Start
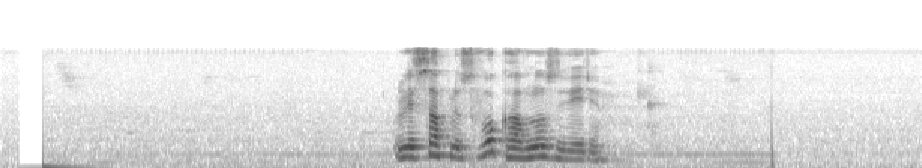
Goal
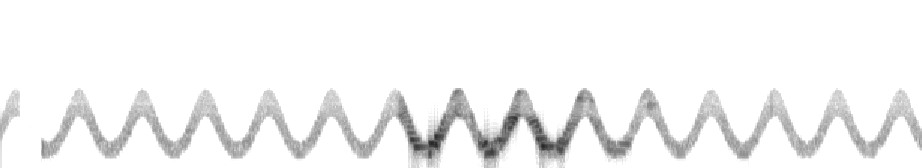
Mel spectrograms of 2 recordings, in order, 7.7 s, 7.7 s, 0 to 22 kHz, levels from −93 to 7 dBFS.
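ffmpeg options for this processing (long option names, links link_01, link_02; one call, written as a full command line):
ffmpeg -i in.wav -filter_complex "[0:a]bandreject=frequency=2000:width=23,crystalizer=i=9:c=0,equalizer=frequency=125:width_type=o:width=1:gain=-12,equalizer=frequency=250:width_type=o:width=1:gain=8,equalizer=frequency=500:width_type=o:width=1:gain=10,equalizer=frequency=1000:width_type=o:width=1:gain=9,equalizer=frequency=2000:width_type=o:width=1:gain=-4,equalizer=frequency=4000:width_type=o:width=1:gain=-4,asplit=2[link_01][link_02];[link_02]aecho=0:1:403:0.119[link_03];[link_01][link_03]amix=inputs=2:normalize=0,afftfilt=real='re*between(b*sr/1024,330*pow(2000/330,0.5+0.5*sin(2*PI*1.9*pts/sr))/1.41,330*pow(2000/330,0.5+0.5*sin(2*PI*1.9*pts/sr))*1.41)':imag='im*between(b*sr/1024,330*pow(2000/330,0.5+0.5*sin(2*PI*1.9*pts/sr))/1.41,330*pow(2000/330,0.5+0.5*sin(2*PI*1.9*pts/sr))*1.41)':win_size=1024:overlap=0.75,volume=4dB" out.wav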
